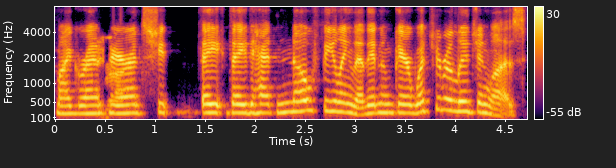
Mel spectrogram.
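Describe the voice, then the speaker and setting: A woman speaks with a bright, sharp tone. Her intonation stays fairly even. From Northern Ireland, Belfast. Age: 60s. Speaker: guest. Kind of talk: casual chat. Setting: live stream.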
